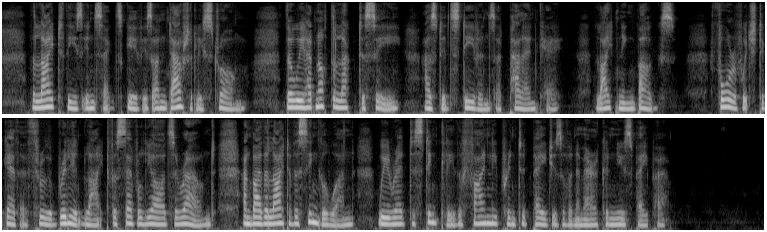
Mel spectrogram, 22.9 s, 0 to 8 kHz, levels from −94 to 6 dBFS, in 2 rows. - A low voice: No, medium, 165 Hz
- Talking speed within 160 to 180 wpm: No, average, 140 wpm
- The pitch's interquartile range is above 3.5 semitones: No, average, 3.1 semitones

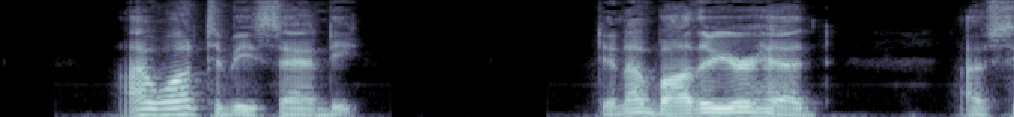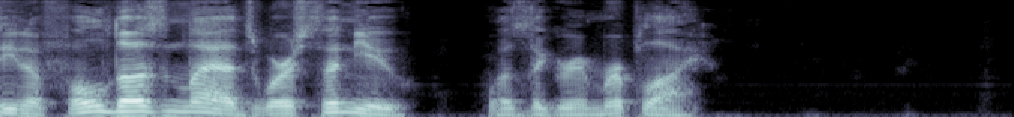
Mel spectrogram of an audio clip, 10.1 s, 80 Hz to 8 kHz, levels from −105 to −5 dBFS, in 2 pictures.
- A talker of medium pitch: No, very low, 95 Hz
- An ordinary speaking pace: No, slow, 130 wpm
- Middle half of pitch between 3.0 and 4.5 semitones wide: No, average, 5.2 semitones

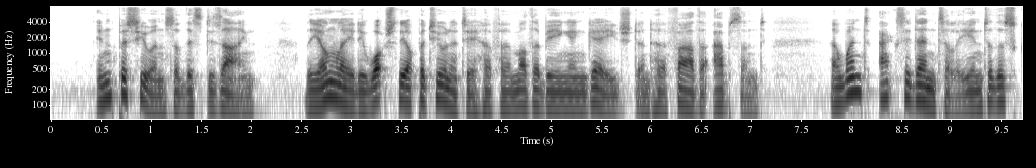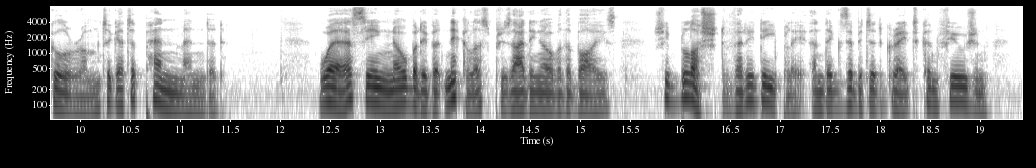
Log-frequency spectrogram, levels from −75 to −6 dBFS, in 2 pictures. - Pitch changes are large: Yes, wide, 5.8 semitones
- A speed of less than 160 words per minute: Yes, average, 150 wpm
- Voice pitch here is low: Yes, very low, 95 Hz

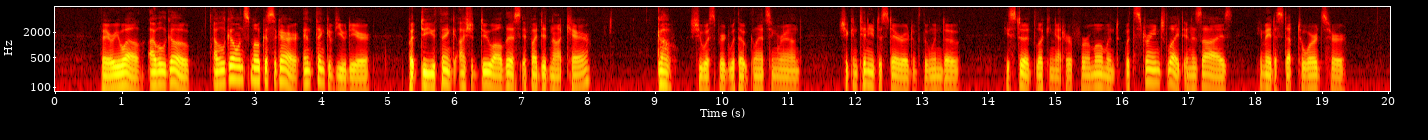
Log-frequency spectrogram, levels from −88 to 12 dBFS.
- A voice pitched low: Yes, very low, 95 Hz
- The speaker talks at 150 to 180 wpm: No, average, 200 wpm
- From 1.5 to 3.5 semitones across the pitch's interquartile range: No, average, 4.5 semitones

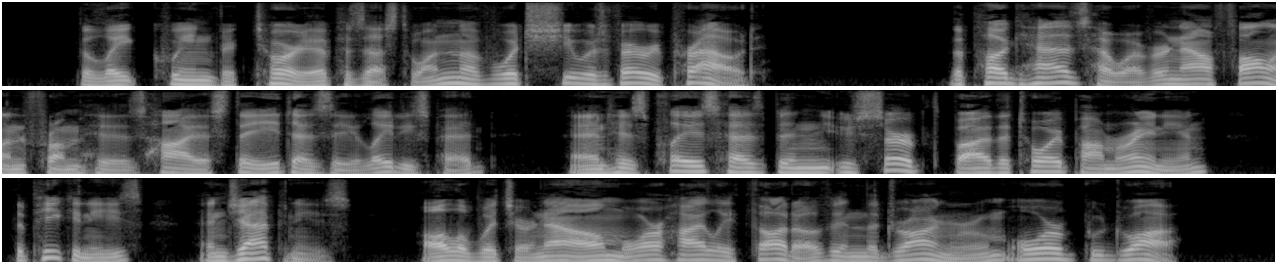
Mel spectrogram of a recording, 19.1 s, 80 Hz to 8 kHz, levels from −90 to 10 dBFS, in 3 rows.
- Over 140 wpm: Yes, average, 175 wpm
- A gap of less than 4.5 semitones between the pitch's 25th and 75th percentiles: No, average, 5.3 semitones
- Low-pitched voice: Yes, low, 115 Hz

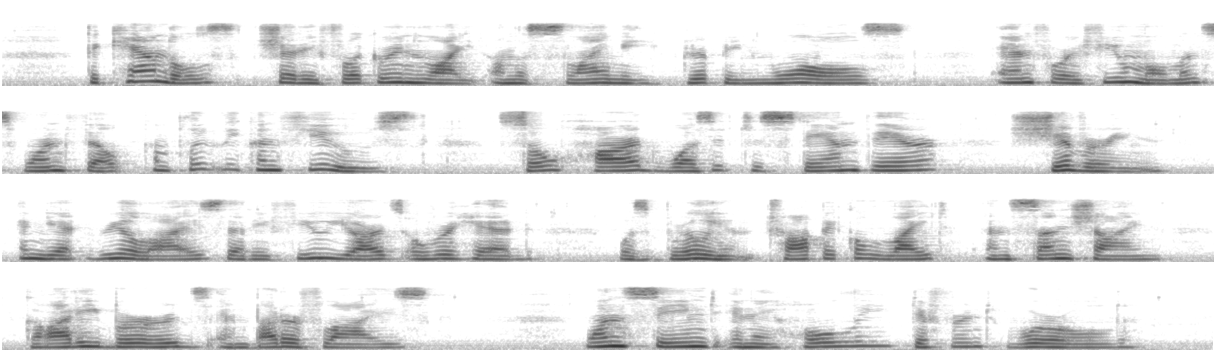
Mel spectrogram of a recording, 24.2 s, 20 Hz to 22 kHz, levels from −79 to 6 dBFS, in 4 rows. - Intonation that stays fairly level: No, average, 3.0 semitones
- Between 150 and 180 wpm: No, slow, 135 wpm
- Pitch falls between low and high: Yes, medium, 180 Hz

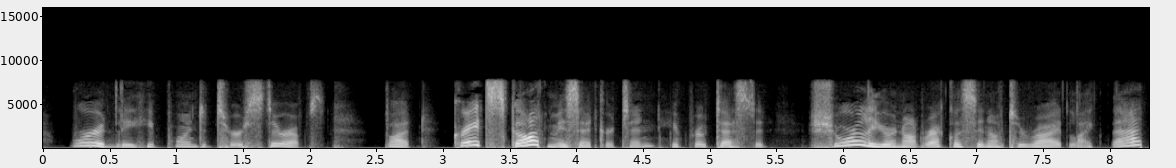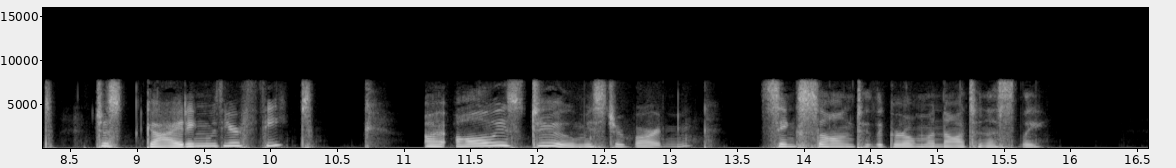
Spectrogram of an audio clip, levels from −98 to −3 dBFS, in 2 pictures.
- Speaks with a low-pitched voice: No, high, 230 Hz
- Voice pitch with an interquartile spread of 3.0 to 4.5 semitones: No, wide, 5.4 semitones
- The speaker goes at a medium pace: No, slow, 130 wpm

